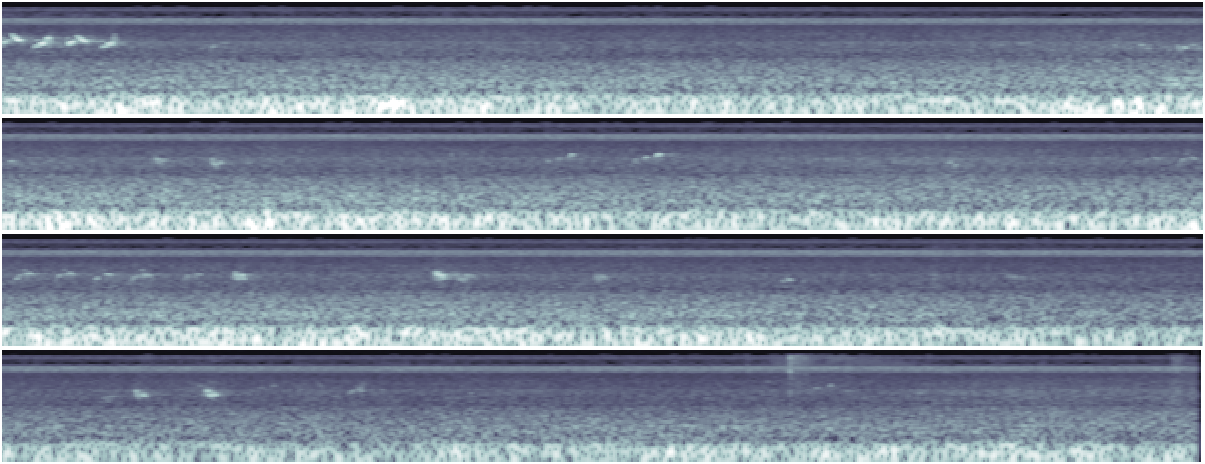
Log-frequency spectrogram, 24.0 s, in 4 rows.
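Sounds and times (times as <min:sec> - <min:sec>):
bird chirps: 0:00.0 - 0:00.7.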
